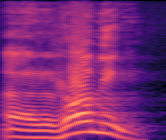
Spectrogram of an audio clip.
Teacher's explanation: 혀가 긴장을 유지한 채로 입천장에서 떨리는 그런 발음이기 때문에 륨이라는 음이 기피되는 경우가 많습니다.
